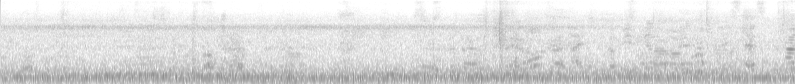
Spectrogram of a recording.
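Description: Another train rushes past close by on a neighbouring track.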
